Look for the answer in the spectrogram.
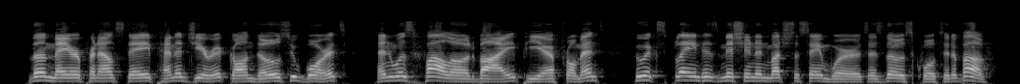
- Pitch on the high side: No, medium, 150 Hz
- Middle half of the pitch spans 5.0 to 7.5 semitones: No, average, 3.8 semitones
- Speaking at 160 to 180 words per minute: Yes, average, 170 wpm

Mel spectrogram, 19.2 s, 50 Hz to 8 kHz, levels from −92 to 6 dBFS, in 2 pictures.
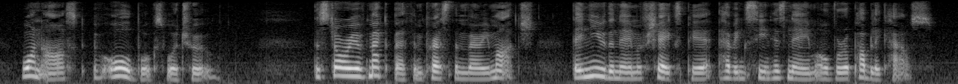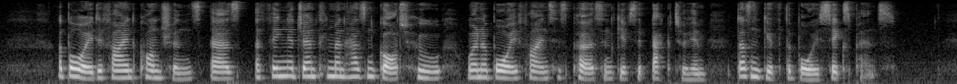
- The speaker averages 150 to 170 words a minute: No, average, 180 wpm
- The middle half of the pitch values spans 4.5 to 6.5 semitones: Yes, average, 4.9 semitones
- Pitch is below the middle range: No, high, 200 Hz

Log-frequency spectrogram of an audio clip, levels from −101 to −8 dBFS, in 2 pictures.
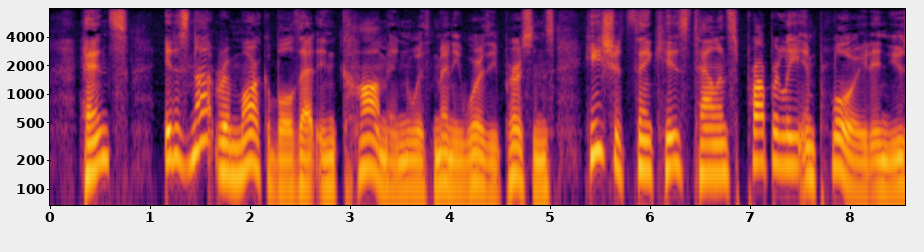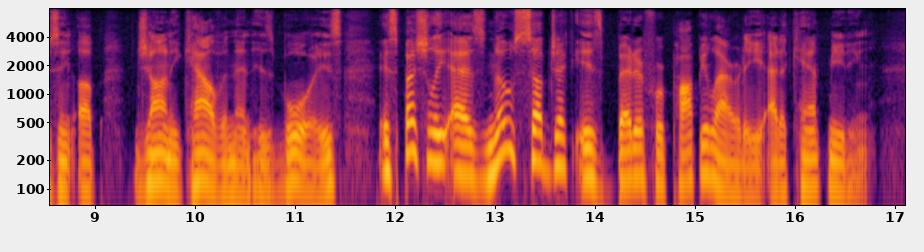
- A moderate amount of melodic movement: No, wide, 8.5 semitones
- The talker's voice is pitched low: Yes, low, 120 Hz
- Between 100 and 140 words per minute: Yes, slow, 135 wpm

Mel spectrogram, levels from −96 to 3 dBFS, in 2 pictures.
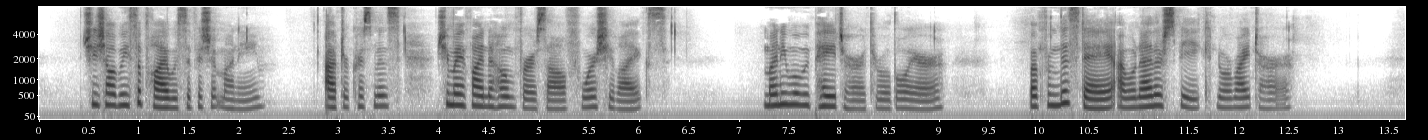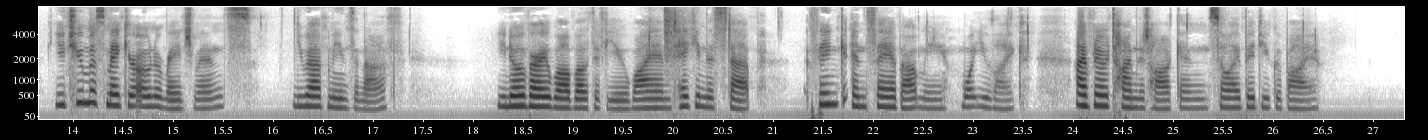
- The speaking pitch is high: Yes, high, 215 Hz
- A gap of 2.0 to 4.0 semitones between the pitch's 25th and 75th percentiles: Yes, average, 3.5 semitones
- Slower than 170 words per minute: No, average, 185 wpm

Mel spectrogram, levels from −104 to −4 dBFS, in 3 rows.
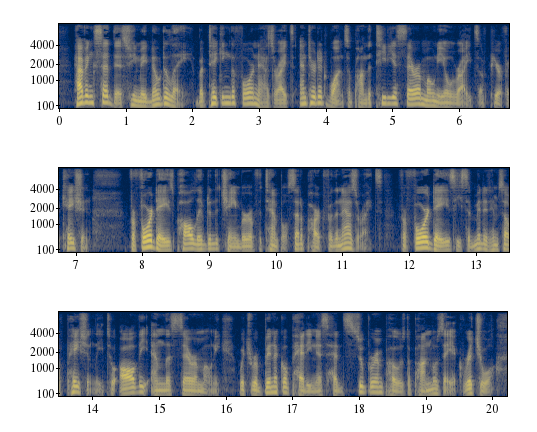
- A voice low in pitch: Yes, low, 120 Hz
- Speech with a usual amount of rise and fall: No, wide, 7.9 semitones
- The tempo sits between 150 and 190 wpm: Yes, average, 180 wpm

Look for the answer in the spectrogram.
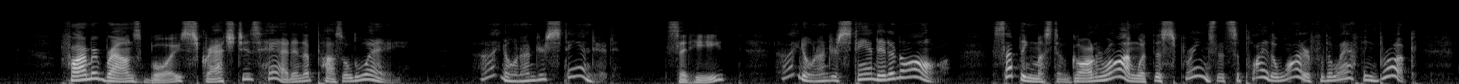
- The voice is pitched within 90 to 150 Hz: No, medium, 180 Hz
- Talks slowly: No, average, 155 wpm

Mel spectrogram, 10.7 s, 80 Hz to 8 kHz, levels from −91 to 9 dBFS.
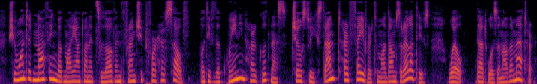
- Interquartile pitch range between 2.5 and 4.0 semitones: No, average, 5.2 semitones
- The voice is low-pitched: No, medium, 185 Hz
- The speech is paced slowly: No, average, 175 wpm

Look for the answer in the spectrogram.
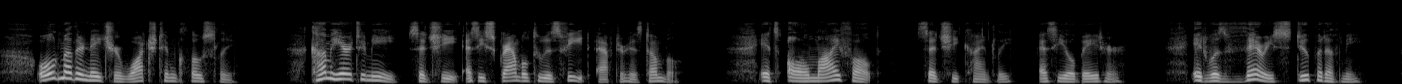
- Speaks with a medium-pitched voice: Yes, medium, 150 Hz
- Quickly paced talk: No, average, 165 wpm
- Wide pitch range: Yes, wide, 5.9 semitones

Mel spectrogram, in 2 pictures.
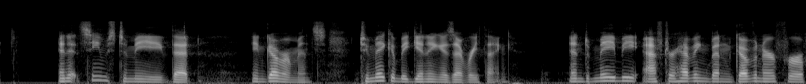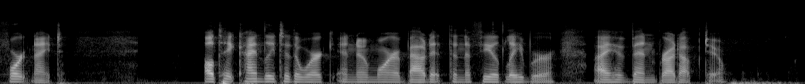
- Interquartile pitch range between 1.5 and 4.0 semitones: Yes, average, 3.6 semitones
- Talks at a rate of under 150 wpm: No, average, 160 wpm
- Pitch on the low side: Yes, low, 125 Hz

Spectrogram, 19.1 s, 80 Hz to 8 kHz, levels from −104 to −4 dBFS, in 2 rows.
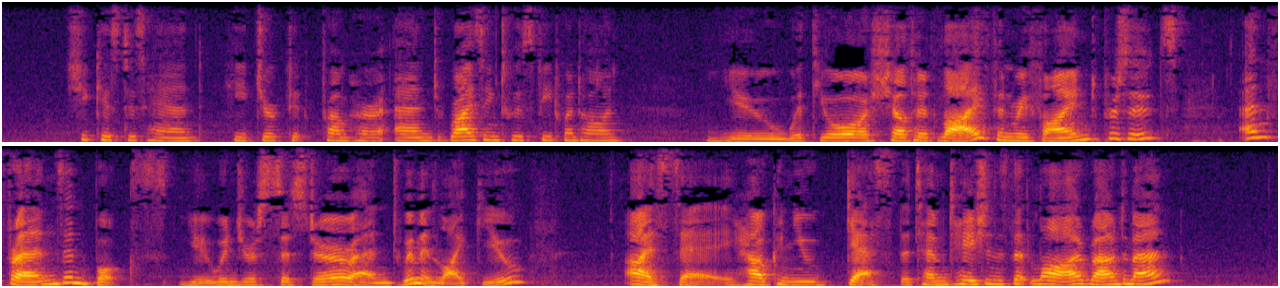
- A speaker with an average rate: Yes, average, 155 wpm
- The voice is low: No, high, 190 Hz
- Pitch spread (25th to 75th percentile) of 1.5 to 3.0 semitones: No, average, 3.5 semitones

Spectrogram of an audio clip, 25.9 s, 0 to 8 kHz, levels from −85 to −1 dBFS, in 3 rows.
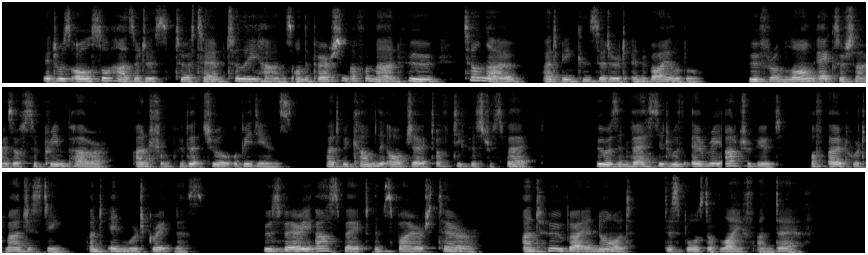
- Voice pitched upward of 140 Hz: Yes, high, 190 Hz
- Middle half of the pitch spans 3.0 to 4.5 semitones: Yes, average, 3.5 semitones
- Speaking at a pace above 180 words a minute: No, average, 155 wpm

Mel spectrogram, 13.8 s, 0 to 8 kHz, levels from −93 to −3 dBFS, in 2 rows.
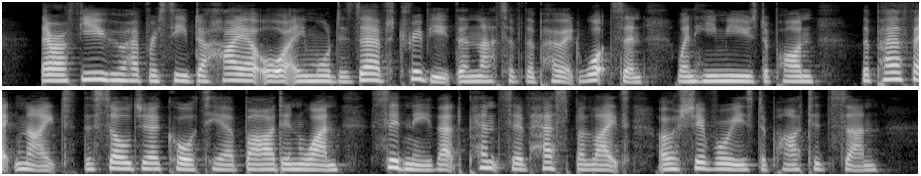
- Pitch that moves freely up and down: No, narrow, 2.6 semitones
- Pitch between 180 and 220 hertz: Yes, medium, 185 Hz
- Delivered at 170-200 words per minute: Yes, average, 180 wpm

